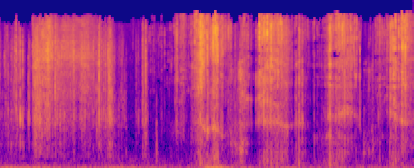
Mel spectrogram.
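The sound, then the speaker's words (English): Crisp crunching of corn chips being chewed, with a rapid series of dry, crackly bites and crinkles over several seconds and no talking. “Food companies say a new kind of maize could take the crunch out of corn chips and other popular foods.”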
